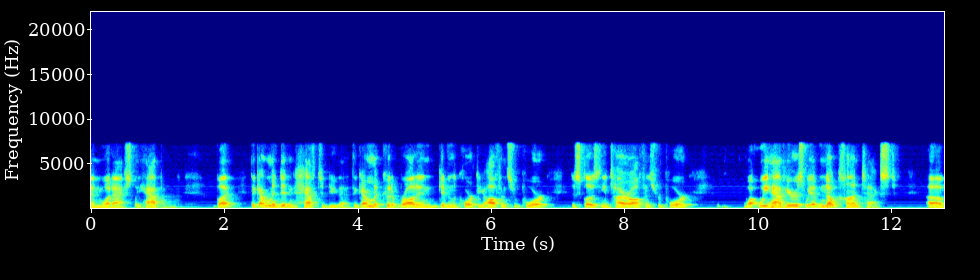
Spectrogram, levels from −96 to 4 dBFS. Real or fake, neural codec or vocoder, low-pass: real; none; 7.2 kHz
